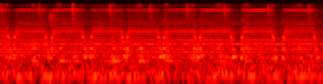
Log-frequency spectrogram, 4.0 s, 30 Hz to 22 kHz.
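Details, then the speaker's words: Bambu Lab P1S 3D printer after lubricating the Z-axis belts underneath: the bed steps through its travel with soft, even motor whirs and faint clicks. The earlier squeak at certain Z heights is gone. "I would get it basically on these next two steps like really loudly but now I have nothing"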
